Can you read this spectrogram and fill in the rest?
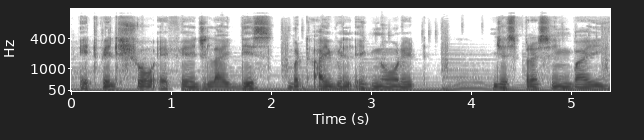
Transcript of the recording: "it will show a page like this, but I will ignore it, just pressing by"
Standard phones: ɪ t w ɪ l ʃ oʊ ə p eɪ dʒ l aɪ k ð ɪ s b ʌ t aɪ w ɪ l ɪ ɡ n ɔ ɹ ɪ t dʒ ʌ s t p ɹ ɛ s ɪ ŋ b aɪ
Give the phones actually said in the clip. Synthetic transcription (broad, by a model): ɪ t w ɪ l ʃ oʊ ə f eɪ dʒ l aɪ k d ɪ s b ʌ t aɪ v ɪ l ɪ ɡ n ɔ ɹ ɪ t dʒ ʌ s t p ɹ ɛ s ɪ ŋ b aɪ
